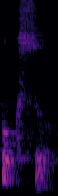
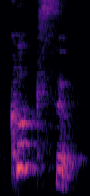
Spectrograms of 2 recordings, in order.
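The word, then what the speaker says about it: 국수: So food is umchi, kimchi, and noodles are uksu. No. Oh, I'm saying it wrong this time. Kuksu.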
